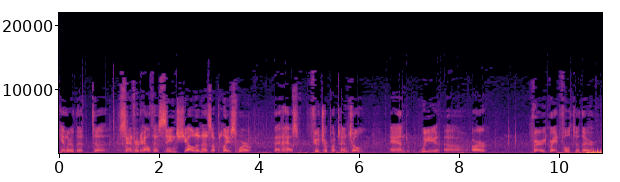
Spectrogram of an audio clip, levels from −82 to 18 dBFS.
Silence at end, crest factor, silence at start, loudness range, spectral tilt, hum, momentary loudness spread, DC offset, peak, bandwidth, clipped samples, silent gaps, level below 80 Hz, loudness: 0 s; 20 dB; 0 s; 7 LU; -3 dB/octave; none; 18 LU; under 0.1%; 0 dBFS; 14.5 kHz; under 0.1%; none; -26 dBFS; -19 LUFS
